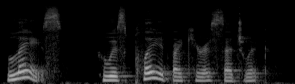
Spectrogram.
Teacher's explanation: adjective Clause with commas if I were to read this aloud my voice would recognize those commas with a slight pause and slightly lower intonation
